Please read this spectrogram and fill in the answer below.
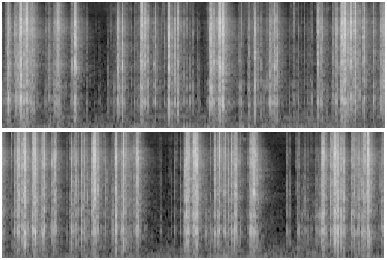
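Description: A plastic speedcube being turned fast by hand: rapid runs of clicking and clacking layer turns in bursts, with brief pauses between them.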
